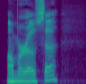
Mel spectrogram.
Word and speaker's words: Omarosa: Steve from Florida, Conrad's dad checking in, says Amorosa. I think I'm pronouncing that right. Omarosa, because she reminded me of the worst boss I experienced in the 90s.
